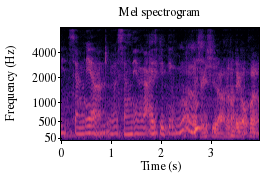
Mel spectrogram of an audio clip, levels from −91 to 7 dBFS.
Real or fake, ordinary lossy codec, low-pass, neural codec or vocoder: fake; none; none; codec, 16 kHz, 4 kbps, FunCodec, trained on LibriTTS, 50 frames a second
